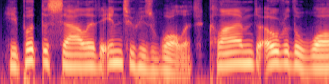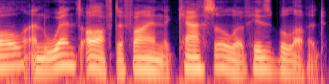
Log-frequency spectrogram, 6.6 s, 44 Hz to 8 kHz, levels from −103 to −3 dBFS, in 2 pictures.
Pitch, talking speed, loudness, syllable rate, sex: 125 Hz, 190 wpm, -17 LUFS, 4.5 syllables/s, male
